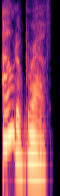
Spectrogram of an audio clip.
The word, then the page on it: out of breath: American English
